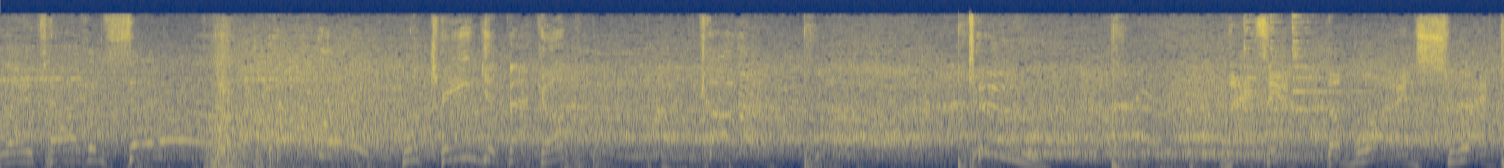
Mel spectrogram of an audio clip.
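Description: A large crowd cheers and whistles loudly throughout.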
